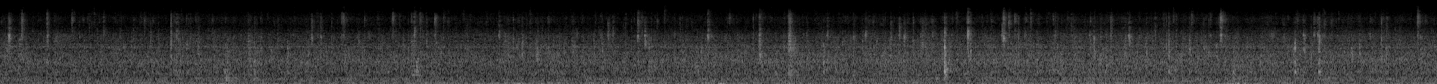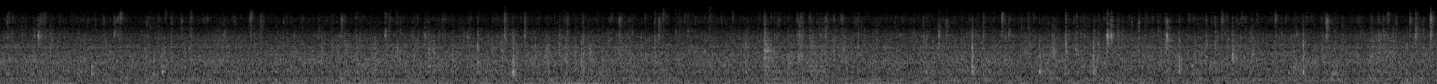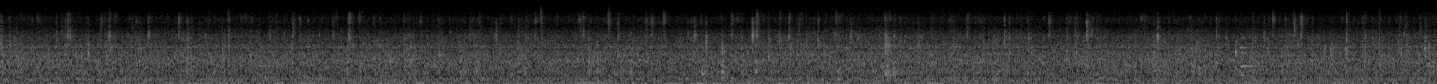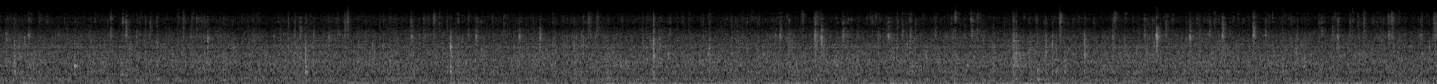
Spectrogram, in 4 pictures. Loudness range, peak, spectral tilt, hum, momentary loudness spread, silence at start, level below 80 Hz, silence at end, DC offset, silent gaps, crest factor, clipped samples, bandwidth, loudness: 2 LU; -10 dBFS; -2.5 dB/octave; none; 3 LU; 0 s; -50 dBFS; 0 s; 0.2%; none; 26 dB; under 0.1%; 16.5 kHz; -36 LUFS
